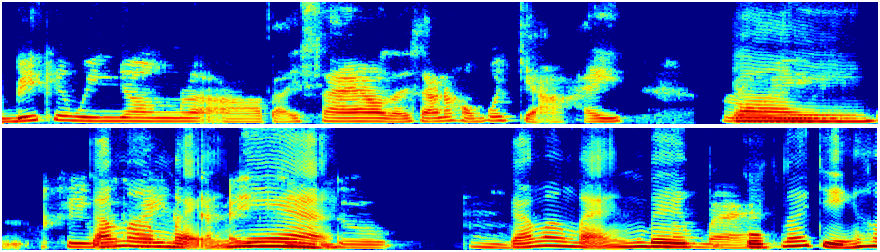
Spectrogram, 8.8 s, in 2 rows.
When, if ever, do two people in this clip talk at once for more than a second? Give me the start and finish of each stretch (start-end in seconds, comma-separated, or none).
4.8-6.0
